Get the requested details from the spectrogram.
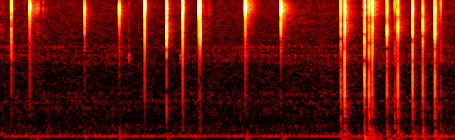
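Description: Long nail tips tap a large, clear, solid ice cube resting on a towel, making about seventeen sharp, bright clicks with almost no ring. The taps are spaced out at first, then come in a quicker cluster near the end, over a faint steady low hum.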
